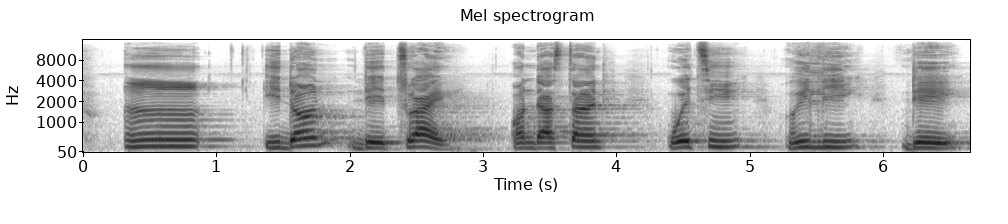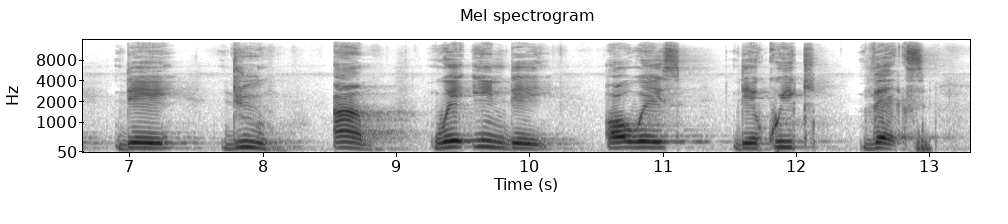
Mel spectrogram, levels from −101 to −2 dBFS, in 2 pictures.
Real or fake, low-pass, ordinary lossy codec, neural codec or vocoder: real; 14.4 kHz; none; none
